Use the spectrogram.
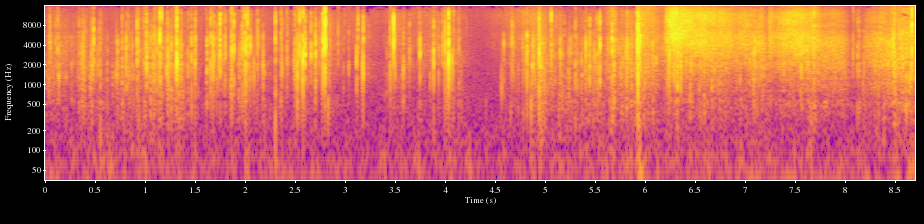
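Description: Long nails scratch and tap the plastic film of a full pack of cotton pads, making quick, bright crinkling clicks and crackles with almost no low end. The taps thin out into a brief quiet moment just past four seconds, then return, and from about six seconds a steadier, hissy scratching takes over.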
